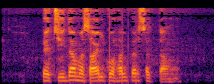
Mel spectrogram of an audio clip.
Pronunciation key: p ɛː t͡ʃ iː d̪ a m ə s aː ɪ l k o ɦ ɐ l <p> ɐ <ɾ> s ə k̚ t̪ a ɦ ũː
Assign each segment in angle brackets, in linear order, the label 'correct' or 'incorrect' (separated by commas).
incorrect, correct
